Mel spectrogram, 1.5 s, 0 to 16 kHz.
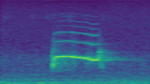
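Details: A single loud, clear hoot from a little owl in the countryside of central France, 17 March 2019, held for about half a second with a slight downward slide and a brief softer tail.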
